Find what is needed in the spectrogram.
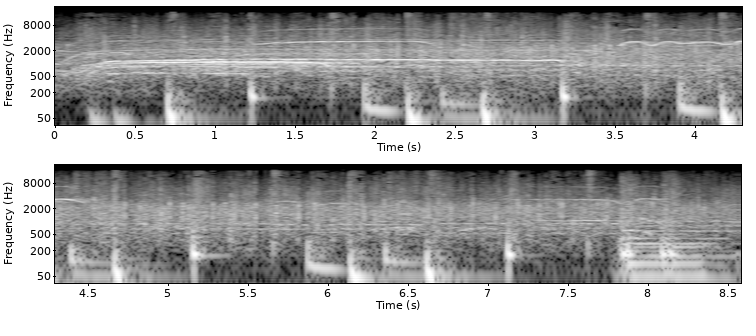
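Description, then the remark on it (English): A crowd applauds the readers at a Grown-Ups Read Things They Wrote as Kids event in Winnipeg with dense, continuous clapping, joined by a few whoops and cheers, especially early on, before the clapping carries on at a slightly lower level. “Huge round of applause for all of the readers.”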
